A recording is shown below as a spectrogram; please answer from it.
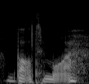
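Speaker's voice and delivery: Baltimore accent, BALTIMORE with the final r dropped. Shown as a demonstration.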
